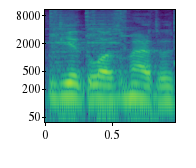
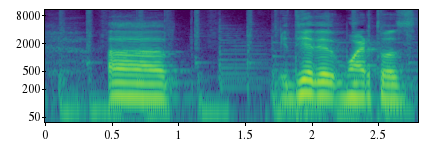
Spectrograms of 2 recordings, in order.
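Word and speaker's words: Día de Muertos: I have to stop call it Dia de los Muertos because it's not how you say it. Dia de Muertos inspired objects, and they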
